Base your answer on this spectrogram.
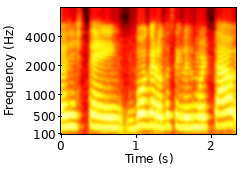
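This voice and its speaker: A woman with a Brazilian accent talks at a fairly quick pace. Her voice is high-pitched and her tone is animated. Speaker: booktuber. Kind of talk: casual chat. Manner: fast.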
